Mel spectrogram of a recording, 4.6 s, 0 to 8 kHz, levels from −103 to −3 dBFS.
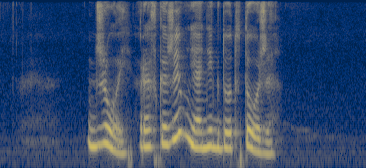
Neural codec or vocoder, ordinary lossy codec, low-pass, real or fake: none; none; none; real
